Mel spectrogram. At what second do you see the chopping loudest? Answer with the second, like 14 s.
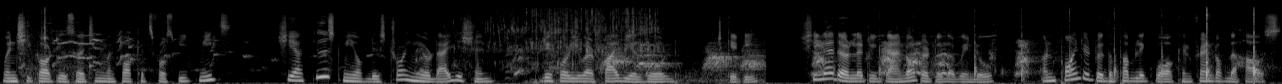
12 s.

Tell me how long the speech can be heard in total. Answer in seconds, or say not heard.
13 s.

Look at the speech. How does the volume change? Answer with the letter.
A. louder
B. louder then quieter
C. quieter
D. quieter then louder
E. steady
E.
